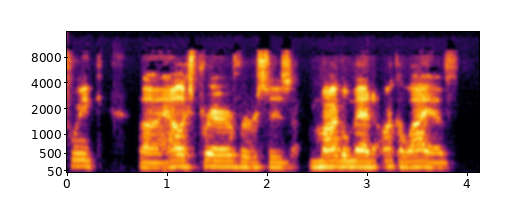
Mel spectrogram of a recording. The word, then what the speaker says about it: Ankalaev: Alex Pereira versus Magomed Ankalaev. Tyler, that pronunciation was spot on, in case you're wondering. That was dead nuts, brother. That's one of the ones that you see enough that you can pronounce it.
